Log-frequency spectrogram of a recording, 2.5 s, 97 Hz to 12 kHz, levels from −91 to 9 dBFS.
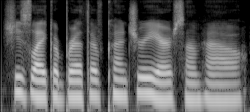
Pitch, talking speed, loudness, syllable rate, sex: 180 Hz, 190 wpm, -17 LUFS, 4.6 syllables/s, female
